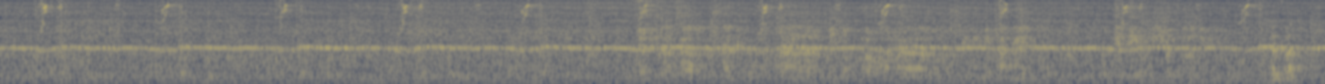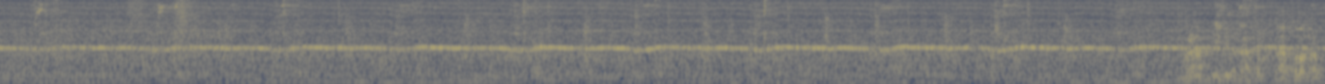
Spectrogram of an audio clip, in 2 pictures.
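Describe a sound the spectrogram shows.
A printing press runs with a steady whine.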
